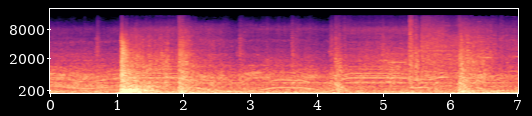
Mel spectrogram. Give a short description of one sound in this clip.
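Heavy metal crashes against metal several times.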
